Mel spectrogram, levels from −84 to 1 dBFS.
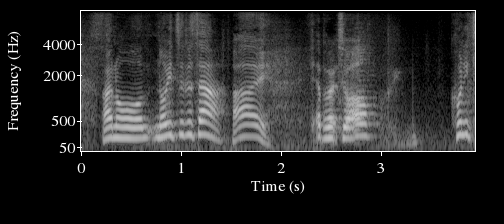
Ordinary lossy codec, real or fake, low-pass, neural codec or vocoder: none; fake; none; codec, 16 kHz, 1 kbps, X-Codec, WavLM features, trained on Multilingual LibriSpeech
